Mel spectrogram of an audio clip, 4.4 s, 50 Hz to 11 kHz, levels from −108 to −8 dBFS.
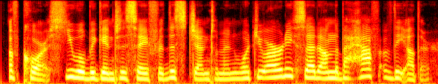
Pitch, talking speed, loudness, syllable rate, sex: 205 Hz, 275 wpm, -18 LUFS, 6.7 syllables/s, female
